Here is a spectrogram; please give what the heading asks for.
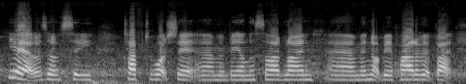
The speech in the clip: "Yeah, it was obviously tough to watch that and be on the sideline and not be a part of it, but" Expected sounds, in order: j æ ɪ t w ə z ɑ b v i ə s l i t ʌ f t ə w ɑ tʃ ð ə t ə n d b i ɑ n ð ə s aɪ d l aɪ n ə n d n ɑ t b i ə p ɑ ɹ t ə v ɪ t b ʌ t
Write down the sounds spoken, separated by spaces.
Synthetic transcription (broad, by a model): j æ ɪ t w ə z ɑ b v i ə s l i t ʌ f t ə w ɑ tʃ ð ə t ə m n b i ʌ n ð ə s aɪ d l aɪ n ə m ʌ n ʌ t b i ə p ɑ ɹ t ə v ɪ t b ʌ t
